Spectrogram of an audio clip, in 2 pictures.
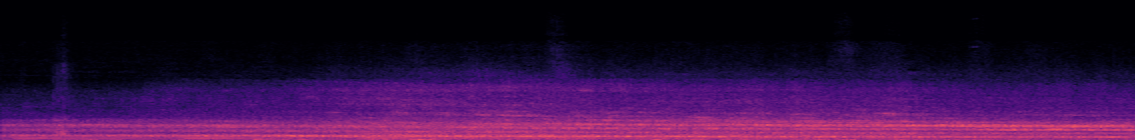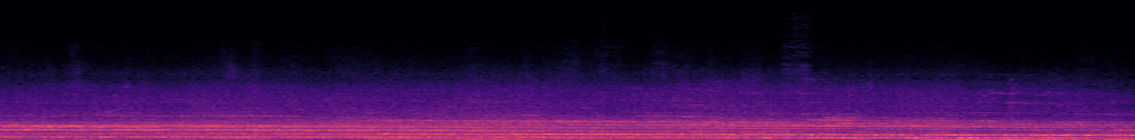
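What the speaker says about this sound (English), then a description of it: "there's a train keeps passing by" A train passing loudly beside an RV encampment in Oakland, California: a continuous roaring rumble with a high metallic wheel squeal sliding slowly in pitch, sustained and close throughout with no talking.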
